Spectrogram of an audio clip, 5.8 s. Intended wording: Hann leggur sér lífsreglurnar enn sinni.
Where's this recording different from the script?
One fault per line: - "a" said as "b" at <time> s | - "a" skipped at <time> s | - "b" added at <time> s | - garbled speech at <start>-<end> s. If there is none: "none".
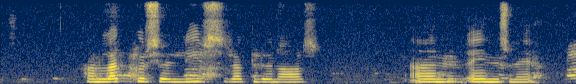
- "einu" added at 4.8 s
